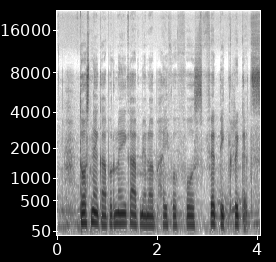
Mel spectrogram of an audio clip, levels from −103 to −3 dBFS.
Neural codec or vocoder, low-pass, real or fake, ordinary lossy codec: none; none; real; none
